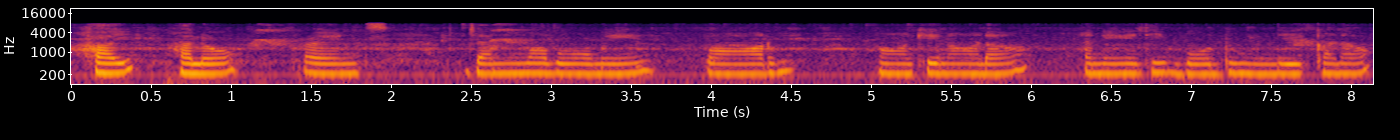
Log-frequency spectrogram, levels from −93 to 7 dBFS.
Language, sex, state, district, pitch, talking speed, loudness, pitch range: Telugu, female, Andhra Pradesh, Sri Satya Sai, 220 Hz, 80 wpm, -23 LUFS, 215-230 Hz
